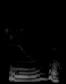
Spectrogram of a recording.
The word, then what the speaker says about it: Pugh: Pugh, yeah.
